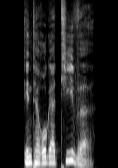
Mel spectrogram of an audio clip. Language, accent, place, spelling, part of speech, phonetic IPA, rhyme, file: German, Germany, Berlin, interrogative, adjective, [ˌɪntɐʁoɡaˈtiːvə], -iːvə, De-interrogative.ogg
- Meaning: inflection of interrogativ: 1. strong/mixed nominative/accusative feminine singular 2. strong nominative/accusative plural 3. weak nominative all-gender singular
